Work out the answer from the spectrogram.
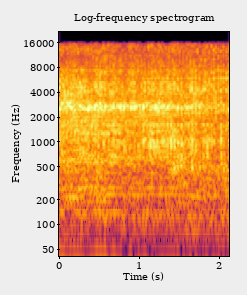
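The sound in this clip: A power screwdriver whirs as screws are backed out of a wooden art crate at a museum, a steady high-pitched buzzing drone with a fast, even pulsing throughout.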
